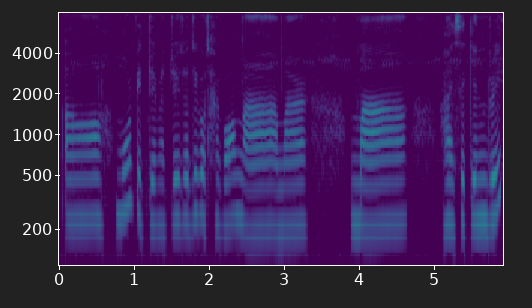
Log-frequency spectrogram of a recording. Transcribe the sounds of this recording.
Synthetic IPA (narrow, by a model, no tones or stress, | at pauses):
mʊɹpitɹimatɹizodikɔtʰakɔmaːmaɹ | ma | hajsɛkendɹi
